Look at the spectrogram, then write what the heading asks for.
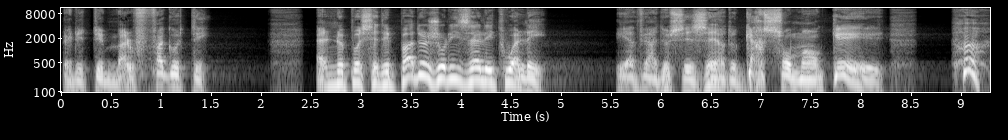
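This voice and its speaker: A man narrating a children's story in an expressive way, with incredulous asides. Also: medium pitch, unhurried, vocal fry, husky.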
